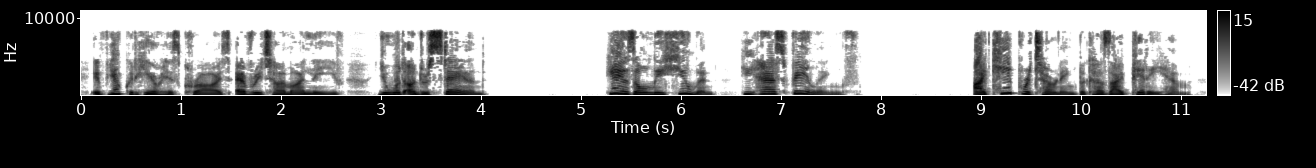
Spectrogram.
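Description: In an audiobook, a woman voices a frightened young female opera singer, acting the dialogue with earnest, pleading delivery. Her mid-range voice has a darkish tone and is lightly acted, with no room sound.

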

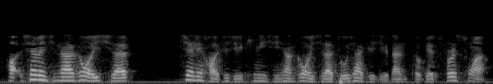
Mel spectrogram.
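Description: Male teacher, classroom lecture, slow repeated words, tinny narrow sound. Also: a little high, husky. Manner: repeats English words slowly for students. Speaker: English listening teacher.

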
